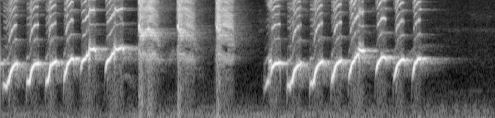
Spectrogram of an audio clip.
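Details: White-rumped shama song for training young birds to sing: a string of repeated rising whistled notes, a few harsh bursts, then the same rising series again.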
